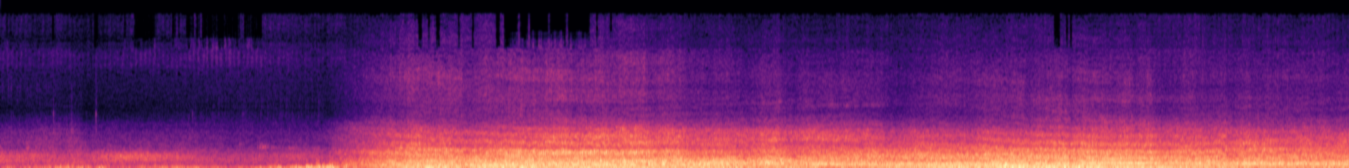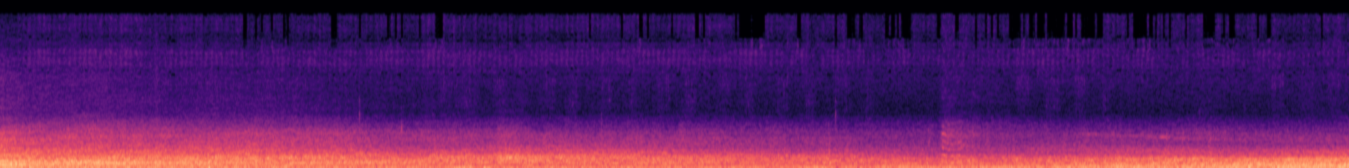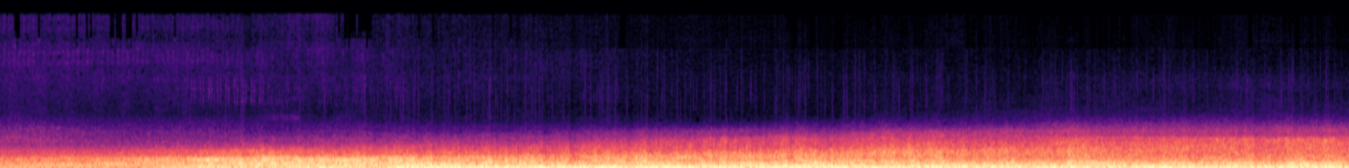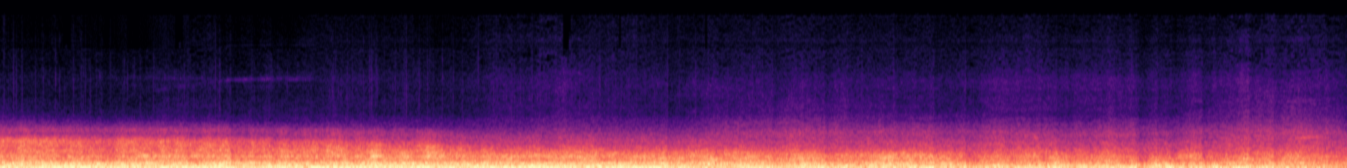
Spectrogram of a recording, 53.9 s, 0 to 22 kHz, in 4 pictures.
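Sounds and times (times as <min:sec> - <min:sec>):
jet engines roaring: 0:00.0 - 0:53.9.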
